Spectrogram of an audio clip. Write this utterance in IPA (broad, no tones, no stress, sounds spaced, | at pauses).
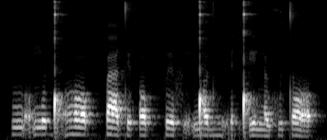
ŋ ɔ̰ ŋʷ e ɡ͡ǃ ɔ̰ ɦ ɔ pː a t ɘ ʔ ɔ pː ɘ f ḛ ŋ͡ǃ ɔ dʱ ḛ ɾ ə ǃʼ e ŋ a xʷ e t ɔ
